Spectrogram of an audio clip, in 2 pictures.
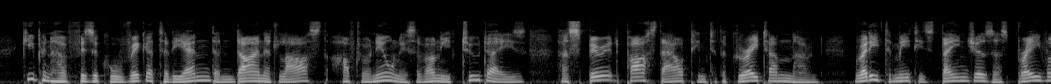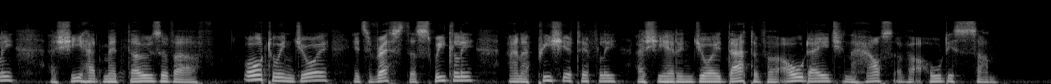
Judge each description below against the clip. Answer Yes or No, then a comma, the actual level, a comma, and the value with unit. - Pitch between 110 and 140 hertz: Yes, low, 135 Hz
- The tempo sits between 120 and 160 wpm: No, average, 185 wpm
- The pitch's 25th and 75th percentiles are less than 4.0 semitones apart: No, average, 4.4 semitones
